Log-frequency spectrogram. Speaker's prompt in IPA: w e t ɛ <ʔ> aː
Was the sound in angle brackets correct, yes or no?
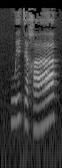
no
